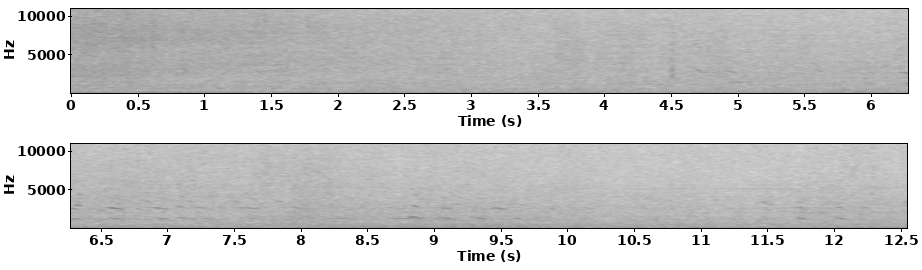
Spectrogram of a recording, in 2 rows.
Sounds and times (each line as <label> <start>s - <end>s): outgoing tide 0.0s - 12.5s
